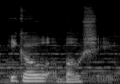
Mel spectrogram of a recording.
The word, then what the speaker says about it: Hikoboshi: God so many O's hiko Boshi there we go I put the emphasis on all the wrong syllables there uh in the legend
